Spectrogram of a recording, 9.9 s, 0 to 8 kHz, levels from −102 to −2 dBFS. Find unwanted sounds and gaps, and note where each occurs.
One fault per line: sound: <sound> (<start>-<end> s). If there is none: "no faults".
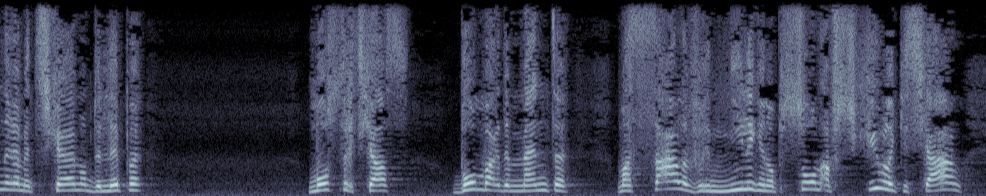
no faults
